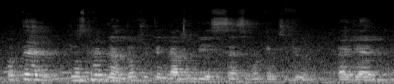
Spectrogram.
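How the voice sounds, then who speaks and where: A young man acting an excitable, mocking, exclamatory character in a stage play. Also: medium pitch, a little fast, noisy background, lightly acted. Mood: teasing. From Nigeria. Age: young adult. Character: excitable, indignant, gloating man named Ovid. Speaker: student stage actor. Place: theatre stage. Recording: very echoey stage, far mic, music.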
